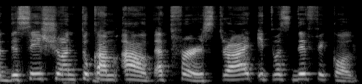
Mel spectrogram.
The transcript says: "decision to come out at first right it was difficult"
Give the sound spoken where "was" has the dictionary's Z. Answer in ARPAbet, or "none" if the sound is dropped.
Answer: S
